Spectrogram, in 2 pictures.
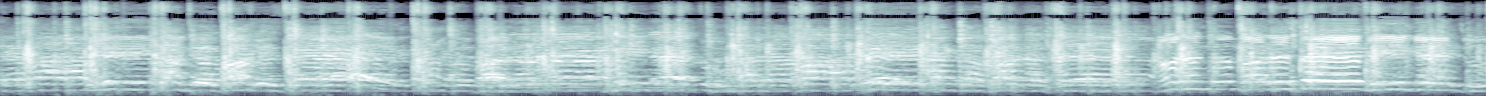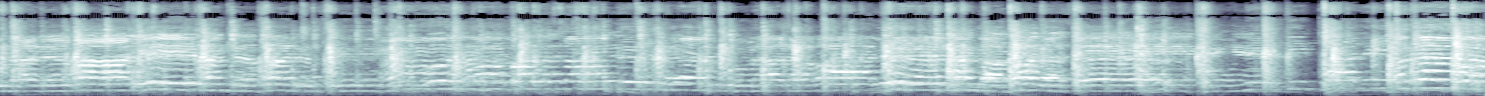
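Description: A group of men singing a Holi folk song together. A steel plate is struck like a cymbal to keep a steady beat, with hand-clapping alongside.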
